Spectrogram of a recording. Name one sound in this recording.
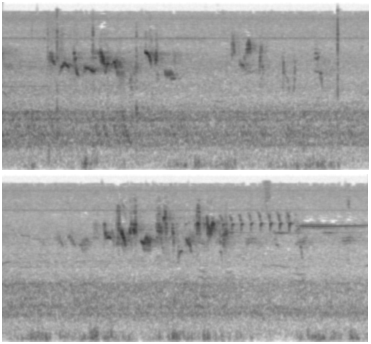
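A train rumbles along the tracks and slowly moves away.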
